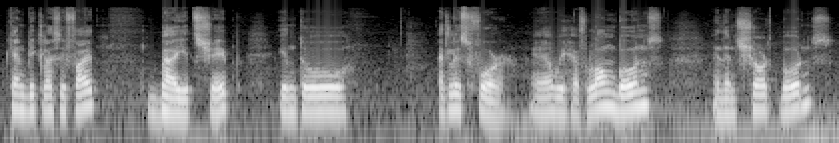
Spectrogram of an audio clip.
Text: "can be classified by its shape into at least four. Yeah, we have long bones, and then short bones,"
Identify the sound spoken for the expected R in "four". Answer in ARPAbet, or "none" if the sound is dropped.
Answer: R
